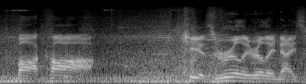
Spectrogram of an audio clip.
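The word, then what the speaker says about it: bò kho: okay okay okay so the stew is pronounced bak ha she is really really nice here and a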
